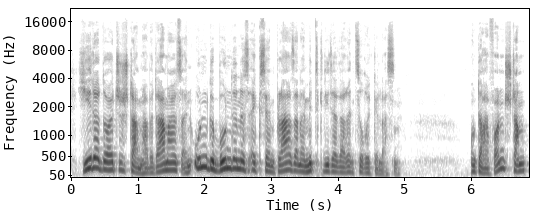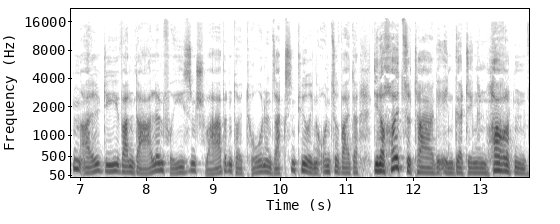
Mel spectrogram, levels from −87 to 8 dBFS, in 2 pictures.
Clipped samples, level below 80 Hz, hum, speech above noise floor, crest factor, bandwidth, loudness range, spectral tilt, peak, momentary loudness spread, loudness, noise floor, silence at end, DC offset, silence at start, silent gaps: under 0.1%; -62 dBFS; none; 42 dB; 20 dB; 17 kHz; 7 LU; -7 dB/octave; -4 dBFS; 12 LU; -25 LUFS; -67 dBFS; 0 s; under 0.1%; 0.15 s; none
